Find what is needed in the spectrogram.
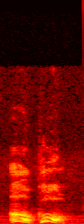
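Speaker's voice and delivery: light up at the prank idea; delighted. Retold or imitated. Friend hearing the fake-fight plan, delighted.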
